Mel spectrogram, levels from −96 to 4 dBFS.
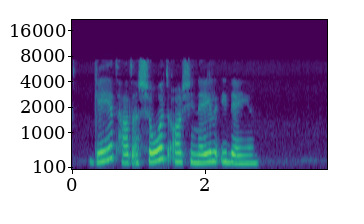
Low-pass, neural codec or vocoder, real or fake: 7.2 kHz; none; real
